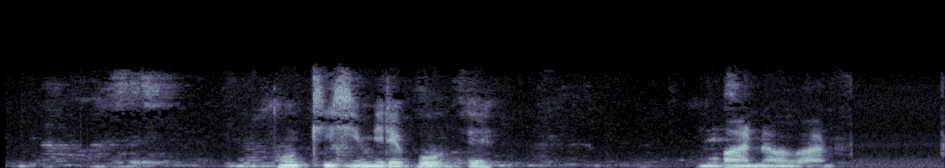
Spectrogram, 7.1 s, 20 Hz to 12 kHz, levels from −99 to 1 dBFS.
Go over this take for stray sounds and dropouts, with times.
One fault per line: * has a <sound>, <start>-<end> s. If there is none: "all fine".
all fine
